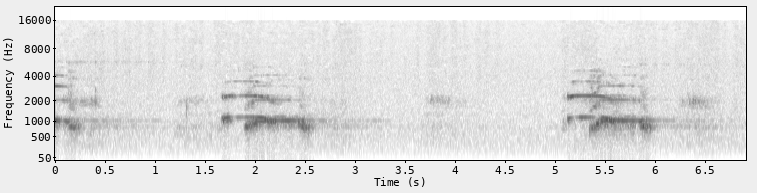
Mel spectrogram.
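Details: Wild common cranes in a moor near Hannover, Germany, calling after being disturbed by a person; loud trumpeting bugled calls in two bursts about three seconds apart, with softer distant calls between.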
